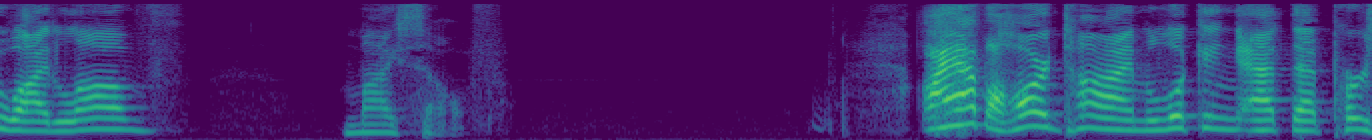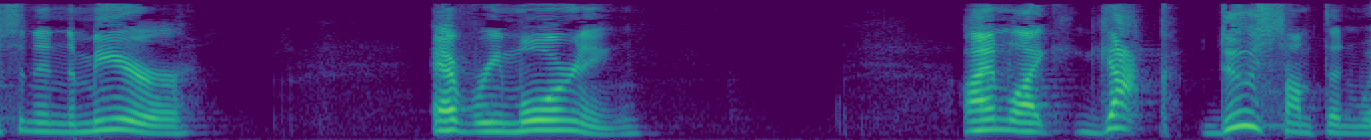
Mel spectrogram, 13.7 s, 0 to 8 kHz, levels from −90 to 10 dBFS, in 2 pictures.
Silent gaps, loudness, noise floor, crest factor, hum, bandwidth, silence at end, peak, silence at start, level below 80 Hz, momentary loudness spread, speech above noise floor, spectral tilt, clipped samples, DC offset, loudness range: none; -21 LUFS; -83 dBFS; 24 dB; none; 7.6 kHz; 0 s; 0 dBFS; 0 s; -78 dBFS; 19 LU; 62 dB; -3.5 dB/octave; under 0.1%; under 0.1%; 5 LU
